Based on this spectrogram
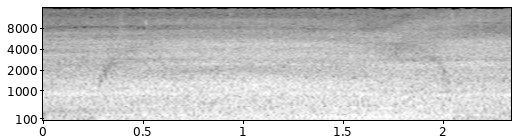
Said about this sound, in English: School bus.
